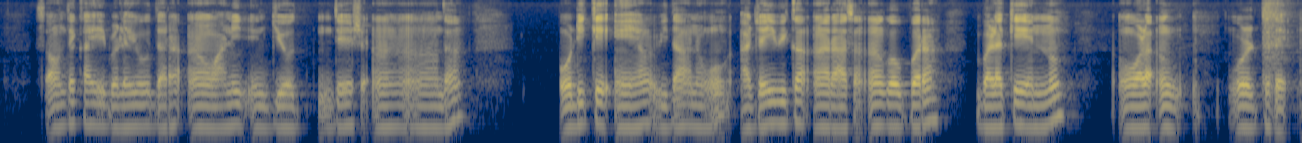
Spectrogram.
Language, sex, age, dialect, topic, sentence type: Kannada, male, 36-40, Mysore Kannada, agriculture, statement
